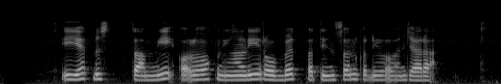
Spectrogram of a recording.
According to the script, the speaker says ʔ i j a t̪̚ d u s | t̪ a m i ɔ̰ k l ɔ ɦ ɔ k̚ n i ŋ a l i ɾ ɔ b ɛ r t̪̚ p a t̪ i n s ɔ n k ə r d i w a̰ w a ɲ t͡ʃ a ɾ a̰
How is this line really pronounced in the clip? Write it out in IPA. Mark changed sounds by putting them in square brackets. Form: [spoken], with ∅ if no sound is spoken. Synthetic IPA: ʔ i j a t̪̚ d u s | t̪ a m i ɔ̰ [∅] l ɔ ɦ ɔ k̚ n i ŋ a l i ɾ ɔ b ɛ r t̪̚ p a t̪ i n s ɔ n k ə r d i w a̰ w a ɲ t͡ʃ a ɾ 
